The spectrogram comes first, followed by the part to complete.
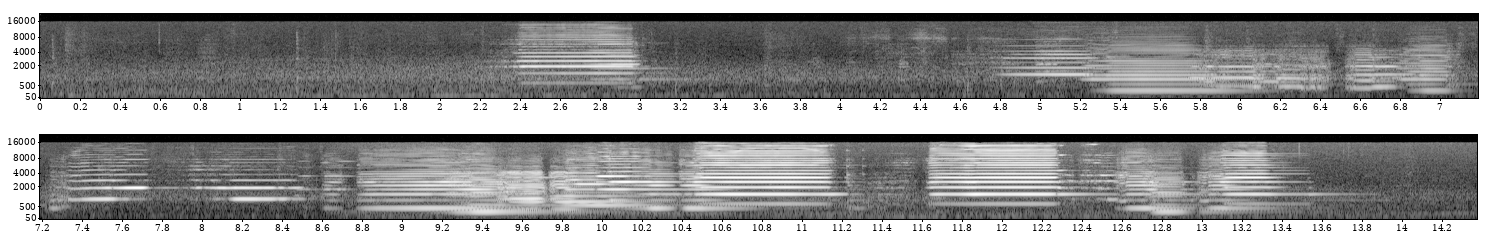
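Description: Violin played with a bow: one held note about two seconds in, then a short phrase of separate notes with brief gaps between them.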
